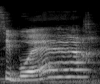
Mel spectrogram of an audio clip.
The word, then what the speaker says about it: ciboire: Les Québécois le prononcent ciboire, ciboire.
